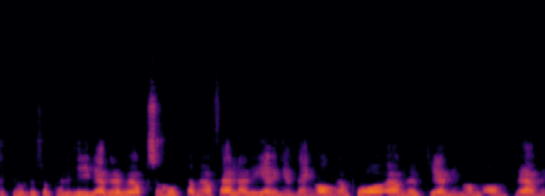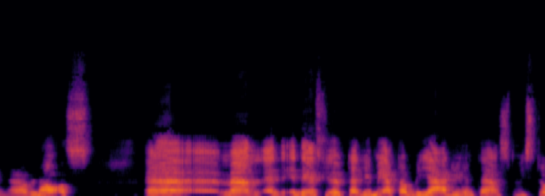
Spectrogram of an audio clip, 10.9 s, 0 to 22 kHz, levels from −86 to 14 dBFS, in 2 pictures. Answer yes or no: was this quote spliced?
no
